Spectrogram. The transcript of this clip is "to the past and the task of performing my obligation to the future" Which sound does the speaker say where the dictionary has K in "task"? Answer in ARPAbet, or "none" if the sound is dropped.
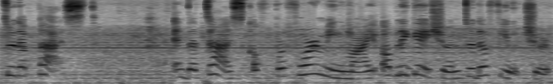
K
